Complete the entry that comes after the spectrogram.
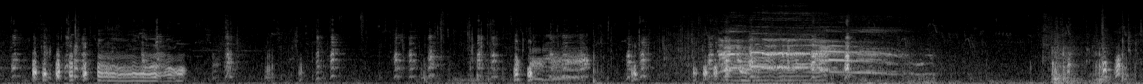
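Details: Roosters among clucking hens: busy, broken clucks and cackles, then a long, wavering crow rising and falling over about two seconds, followed by more clucks.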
